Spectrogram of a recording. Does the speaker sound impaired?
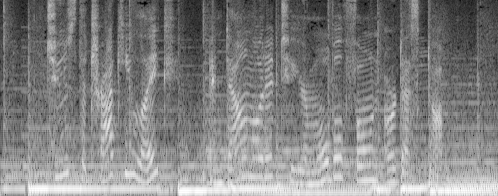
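No.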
